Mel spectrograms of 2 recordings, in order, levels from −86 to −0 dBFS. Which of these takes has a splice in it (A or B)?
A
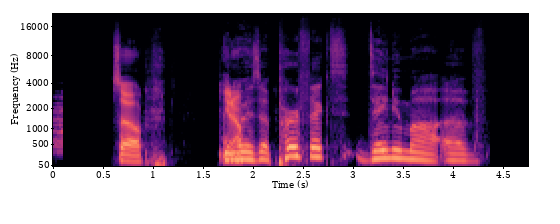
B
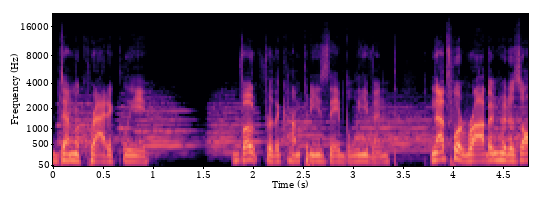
A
